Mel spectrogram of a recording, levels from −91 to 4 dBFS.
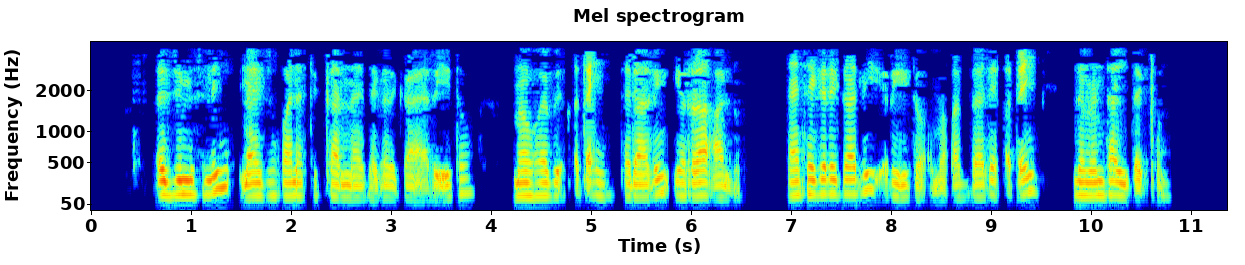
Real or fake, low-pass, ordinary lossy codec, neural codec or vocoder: fake; 3.6 kHz; MP3, 16 kbps; vocoder, 44.1 kHz, 80 mel bands, Vocos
